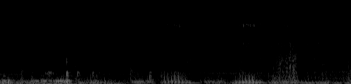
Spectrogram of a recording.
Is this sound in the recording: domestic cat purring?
yes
